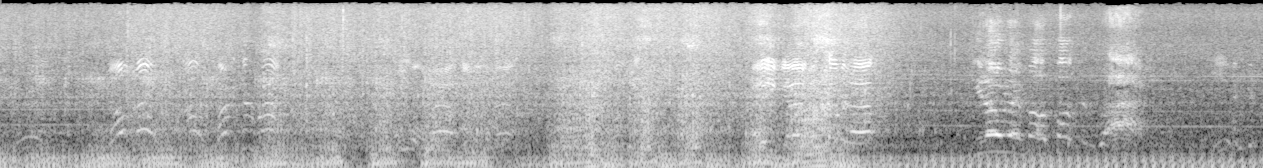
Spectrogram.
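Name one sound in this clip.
Men shout and cheer nearby outdoors.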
